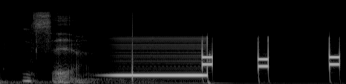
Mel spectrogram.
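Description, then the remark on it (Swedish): A brief rustle gives way to a steady dial tone, followed by three short, evenly spaced dual-tone beeps of a phone being dialed to call Anders Timell, clear with nothing else over them. “Ska vi ringa honom? Ja, gör det. Ring honom.”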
